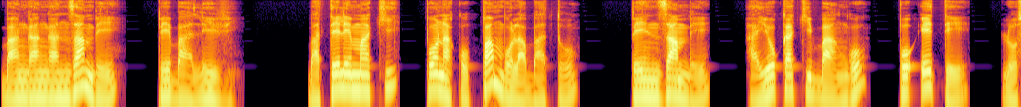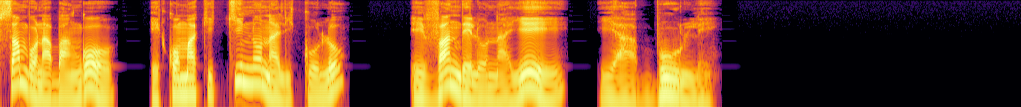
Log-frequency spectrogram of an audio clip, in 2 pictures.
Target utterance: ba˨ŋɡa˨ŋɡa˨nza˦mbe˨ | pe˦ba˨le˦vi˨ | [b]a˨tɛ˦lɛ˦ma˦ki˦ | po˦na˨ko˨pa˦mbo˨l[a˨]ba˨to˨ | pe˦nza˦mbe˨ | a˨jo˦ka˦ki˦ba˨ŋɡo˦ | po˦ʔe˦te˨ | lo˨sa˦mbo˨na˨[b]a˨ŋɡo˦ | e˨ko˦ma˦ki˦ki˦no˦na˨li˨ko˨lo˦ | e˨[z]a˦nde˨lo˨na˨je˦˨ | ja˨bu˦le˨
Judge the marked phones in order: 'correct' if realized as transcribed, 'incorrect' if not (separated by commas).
correct, correct, correct, incorrect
